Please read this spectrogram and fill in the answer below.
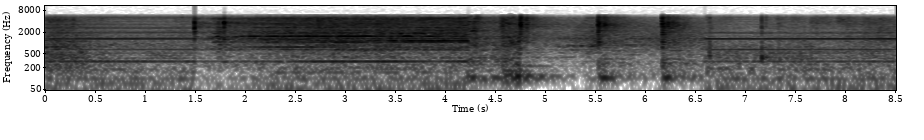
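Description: Faint steady hum of workshop machinery, with a few short clicks and knocks from the tire and machine being handled, the louder knocks in the second half.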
